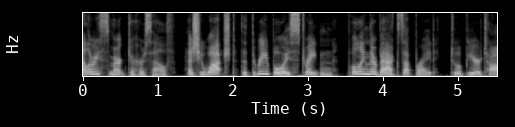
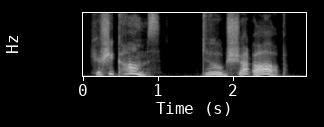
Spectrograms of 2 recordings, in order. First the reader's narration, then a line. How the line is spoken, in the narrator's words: The tallest one groaned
